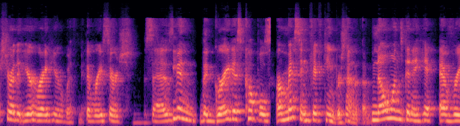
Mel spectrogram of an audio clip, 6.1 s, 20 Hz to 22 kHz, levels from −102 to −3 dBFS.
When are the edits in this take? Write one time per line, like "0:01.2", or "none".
0:01.1
0:02.6
0:03.6
0:04.8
